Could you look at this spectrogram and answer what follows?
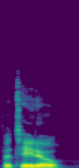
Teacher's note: in the first syllable of potato the schwa sound is used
